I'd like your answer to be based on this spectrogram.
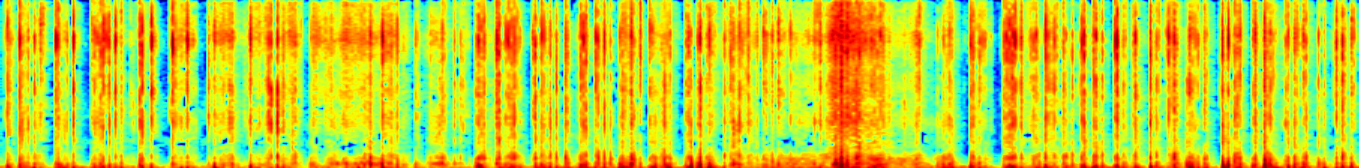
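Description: Long painted nails tap and scratch an upside-down stack of hollow, empty orange paper party cups still in their plastic wrap with a label. The result is a rapid, dense run of dry, crinkly clicks and scratchy rasps with bright plastic hiss over soft hollow low thumps, each tap dying away quickly.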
